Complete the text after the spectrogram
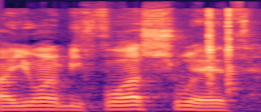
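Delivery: ordinary delivery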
